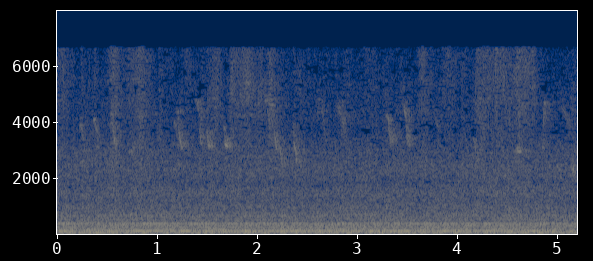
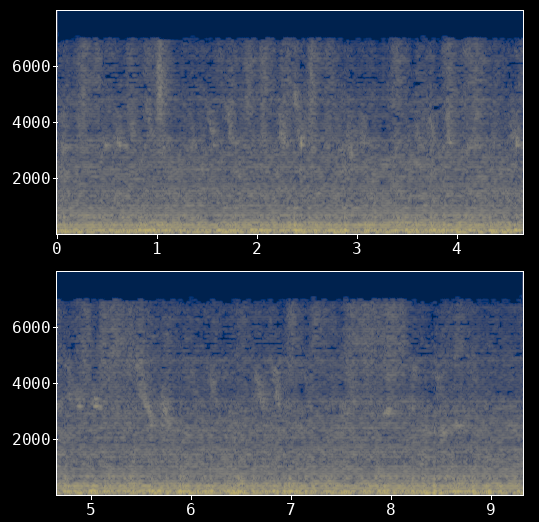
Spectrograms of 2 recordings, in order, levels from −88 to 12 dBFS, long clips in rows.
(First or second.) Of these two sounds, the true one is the first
